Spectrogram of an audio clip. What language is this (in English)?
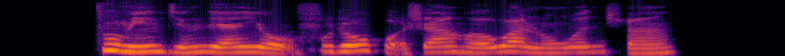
Chinese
